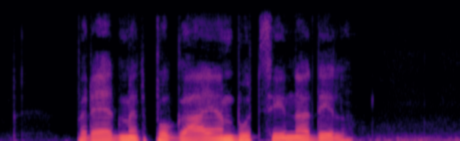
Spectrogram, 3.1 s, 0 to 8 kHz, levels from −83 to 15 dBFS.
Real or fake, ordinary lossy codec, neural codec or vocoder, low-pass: fake; none; codec, 16 kHz, 2 kbps, X-Codec, WavLM features, trained on Multilingual LibriSpeech; 7.2 kHz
